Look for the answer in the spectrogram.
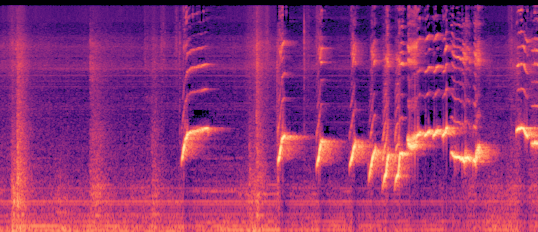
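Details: White-rumped shama singing to draw replies from other birds: after a quiet start, clear upslurred whistles, then faster falling and rising whistled notes strung into a lively phrase, with a steady faint hum behind.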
